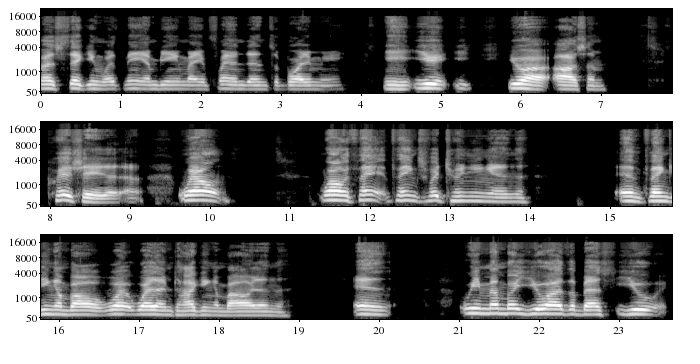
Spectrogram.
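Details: Man with a speech impediment present since birth, along with lifelong coordination issues; speech impediment.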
